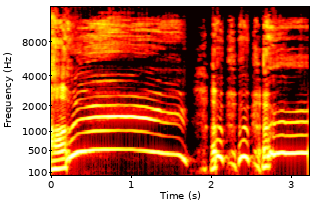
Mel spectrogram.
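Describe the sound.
A person howls like a dog: a long sustained rising note, then a few short yelping wavers, ending in another held howl. Loud, with no other sounds.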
